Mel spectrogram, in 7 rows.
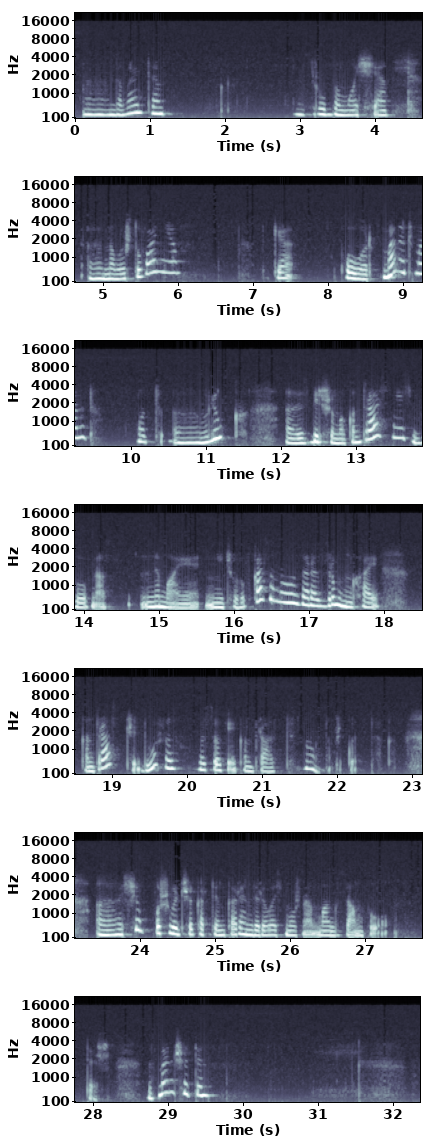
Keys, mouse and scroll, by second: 2.9 click, 4.7-6.7 scroll down 6, 6.7-7.5 scroll down 2, 10.0-17.9 drag, 20.3-23.1 scroll up 11, 23.1-23.7 scroll up 2, 26.6-31.5 drag, 30.6 0.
